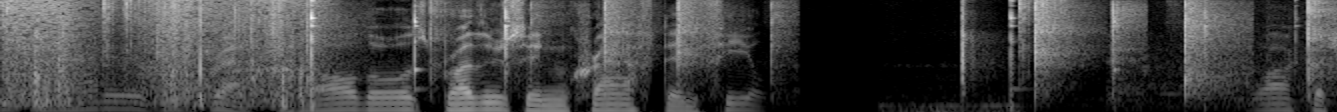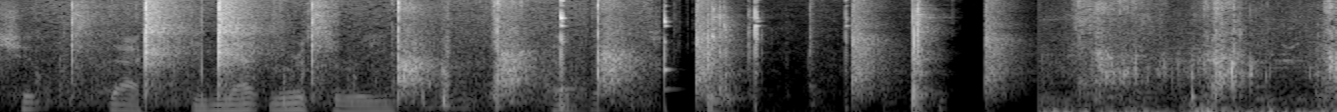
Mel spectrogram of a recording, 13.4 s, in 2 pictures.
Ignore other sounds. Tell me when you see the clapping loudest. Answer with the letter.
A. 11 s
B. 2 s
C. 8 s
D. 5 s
C.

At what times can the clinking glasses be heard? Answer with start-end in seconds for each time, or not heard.
1.6-2.5, 5.0-6.5, 9.4-10.9.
